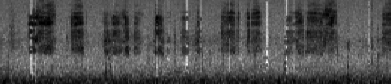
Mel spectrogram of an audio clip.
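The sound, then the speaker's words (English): Handwriting strokes, a run of soft scratchy bursts in quick uneven rhythm with short gaps between them, over a steady low background hum. “I'm going to write it a little smaller.”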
